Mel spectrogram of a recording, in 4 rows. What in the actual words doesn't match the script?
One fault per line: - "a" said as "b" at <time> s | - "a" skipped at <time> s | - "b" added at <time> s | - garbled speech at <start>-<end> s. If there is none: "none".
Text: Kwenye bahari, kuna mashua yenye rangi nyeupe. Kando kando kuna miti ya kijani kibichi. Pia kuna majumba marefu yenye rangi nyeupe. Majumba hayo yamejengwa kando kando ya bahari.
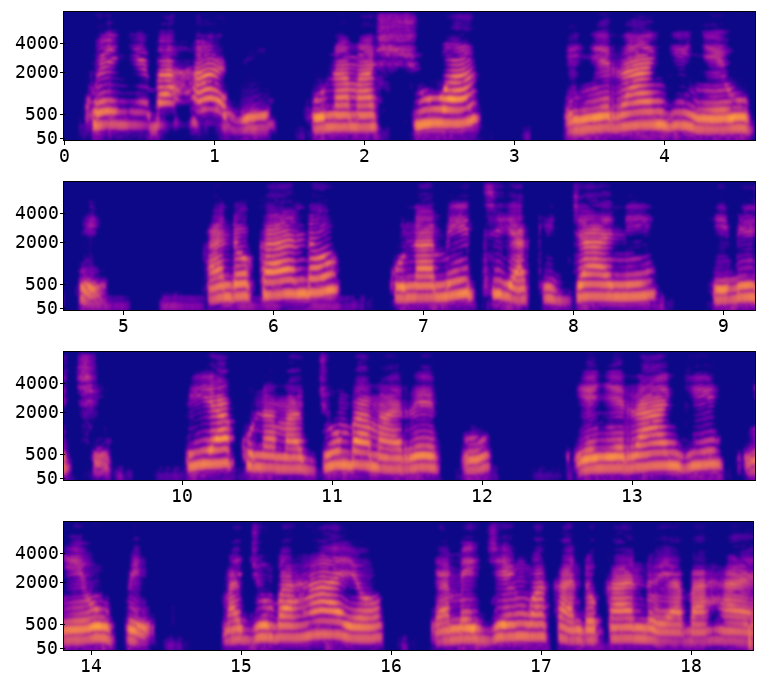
none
